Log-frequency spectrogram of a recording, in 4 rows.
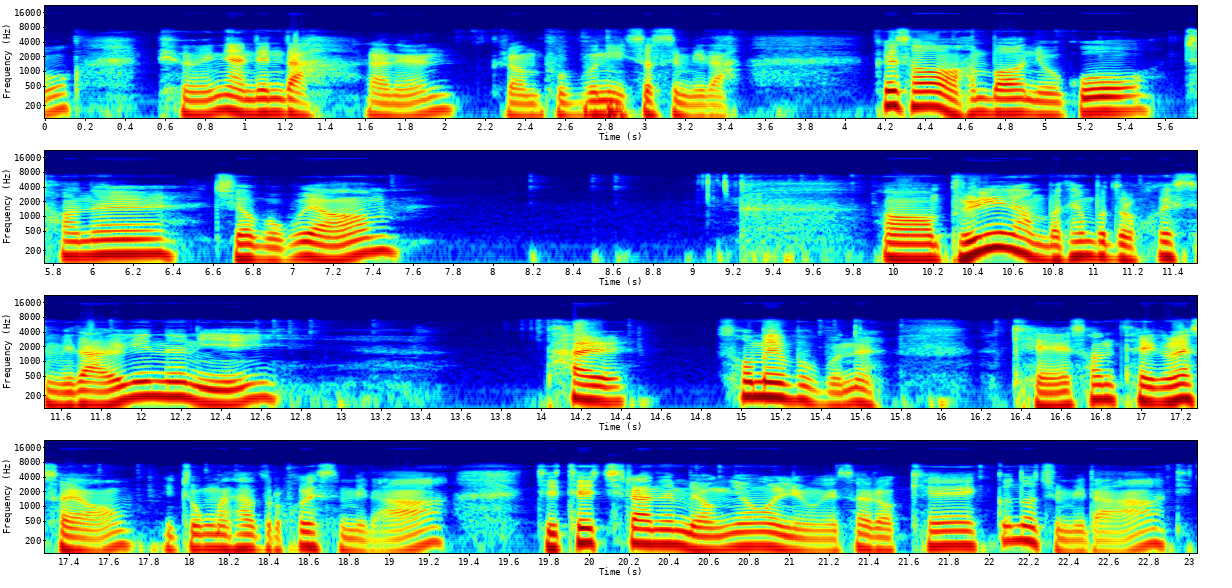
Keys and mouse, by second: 4.1 alt+click, 4.4 alt+click, 7.4 alt+click, 8.4 alt+click, 9.0 alt+middle click, 9.4 alt+click, 9.5 alt+right click, 11.1 alt+right click, 11.8 alt+click, 11.8 alt+middle click, 12.5 alt+click, 12.7 alt+click, 13.1 alt+click, 14.2 alt+middle click, 15.1 alt+click, 15.4 alt+right click, 15.7 alt+middle click, 17.5 alt+middle click, 18.0 alt+middle click, 20.4 alt+click, 21.1 alt+click, 22.8 alt+click.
